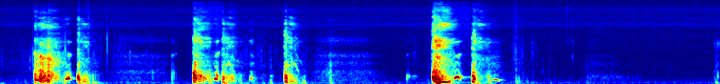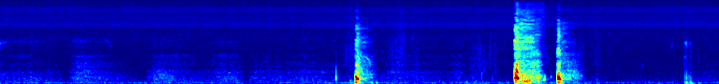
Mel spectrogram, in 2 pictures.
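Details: Adult with persistent cough: repeated bouts of harsh coughing, about a dozen coughs over twenty seconds in a quiet room.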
